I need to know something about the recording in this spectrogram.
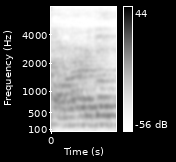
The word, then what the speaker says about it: honorable: So silent H. So remember we also put an before the word that begins with silent H.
